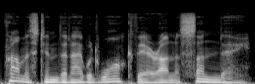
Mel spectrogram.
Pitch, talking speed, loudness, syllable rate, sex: 100 Hz, 260 wpm, -16 LUFS, 6.1 syllables/s, male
